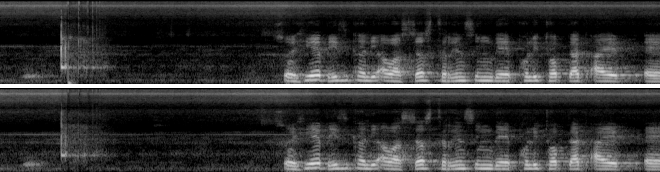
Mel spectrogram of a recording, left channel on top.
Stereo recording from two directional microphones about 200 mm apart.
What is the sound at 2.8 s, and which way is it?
Speech, 5° left (ahead or behind).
